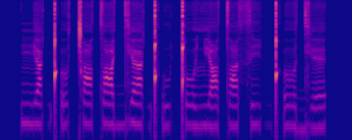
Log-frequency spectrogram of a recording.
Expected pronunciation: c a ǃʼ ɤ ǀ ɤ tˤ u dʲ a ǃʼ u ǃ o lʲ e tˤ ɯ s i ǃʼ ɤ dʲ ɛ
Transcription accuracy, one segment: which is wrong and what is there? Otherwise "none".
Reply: c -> ɲ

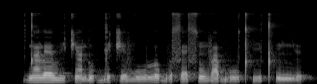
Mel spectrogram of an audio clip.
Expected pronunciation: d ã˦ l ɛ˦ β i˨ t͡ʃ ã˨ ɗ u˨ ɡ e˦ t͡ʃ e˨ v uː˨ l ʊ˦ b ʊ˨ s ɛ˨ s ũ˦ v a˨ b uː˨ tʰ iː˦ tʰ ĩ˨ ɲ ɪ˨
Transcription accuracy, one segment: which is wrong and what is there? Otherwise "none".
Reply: none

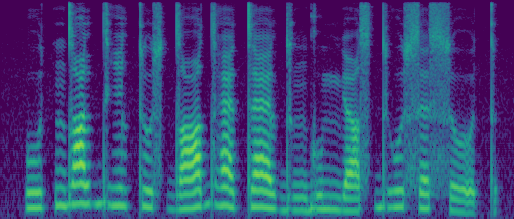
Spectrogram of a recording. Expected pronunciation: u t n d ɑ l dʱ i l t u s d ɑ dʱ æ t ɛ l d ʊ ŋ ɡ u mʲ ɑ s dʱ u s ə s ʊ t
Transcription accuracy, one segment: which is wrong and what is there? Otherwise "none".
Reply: ɛ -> æ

